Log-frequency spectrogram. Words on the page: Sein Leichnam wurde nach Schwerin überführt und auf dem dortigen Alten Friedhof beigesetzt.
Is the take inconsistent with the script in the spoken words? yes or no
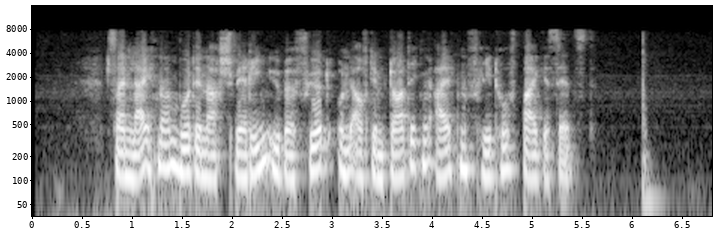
no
